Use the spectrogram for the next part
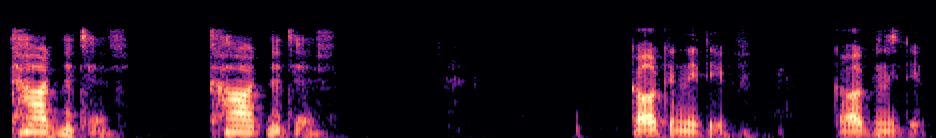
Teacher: the G is a hard G, but there's no eh after the G. It's not cog.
